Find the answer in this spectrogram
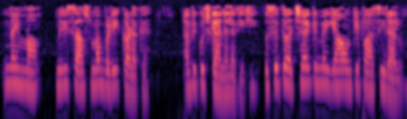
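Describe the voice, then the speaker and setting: A woman doing an excitable, emotional young bride. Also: medium pitch, moderate pace, no room sound, lightly acted. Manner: shy, excitable, tearful. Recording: dry, slightly dull lo-fi audio.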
